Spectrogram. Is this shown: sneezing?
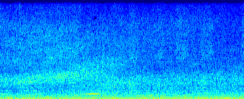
no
